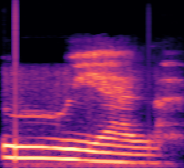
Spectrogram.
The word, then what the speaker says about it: Uriel: in two, Re as in real, and L as in elephant. So have a go at that. U-re-l. And what you do is just remember to take a deep breath in. And then as you release the breath, just say Uriel.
